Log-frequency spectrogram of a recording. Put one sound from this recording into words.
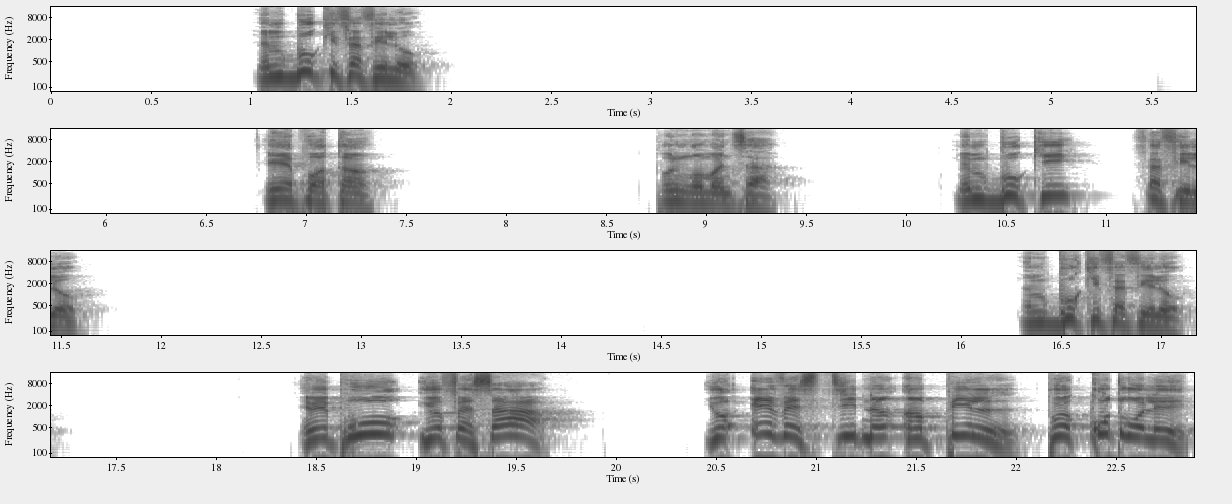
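A man speaks close to a microphone in short bursts with long pauses, growing more animated.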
